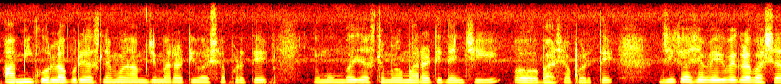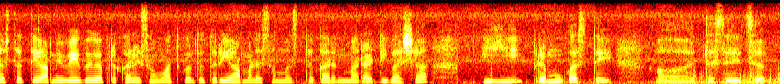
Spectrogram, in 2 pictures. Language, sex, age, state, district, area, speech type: Marathi, female, 18-30, Maharashtra, Ratnagiri, rural, spontaneous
